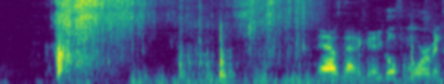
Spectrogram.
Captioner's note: water splashing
